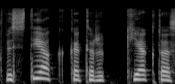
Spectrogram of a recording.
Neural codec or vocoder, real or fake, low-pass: none; real; 14.4 kHz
